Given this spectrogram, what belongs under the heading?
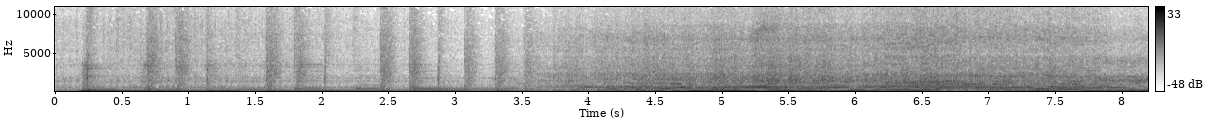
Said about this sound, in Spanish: Así, con este sonido ha arrancado la competición automovilística en Andalucía. Están oyendo algunos de los participantes de la tercera edición de la cronometrada de Benamaoba, disputada el pasado fin de semana en carreteras de la Sierra de Grazalema.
